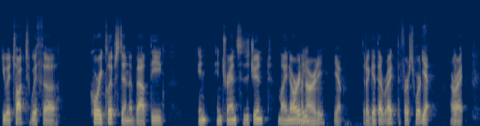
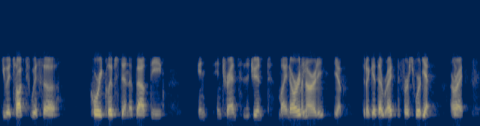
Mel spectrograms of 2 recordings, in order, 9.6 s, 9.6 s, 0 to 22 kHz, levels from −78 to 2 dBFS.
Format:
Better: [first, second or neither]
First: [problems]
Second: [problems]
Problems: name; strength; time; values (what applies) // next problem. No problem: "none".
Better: first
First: none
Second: phone-call audio; nothing above 3 kHz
